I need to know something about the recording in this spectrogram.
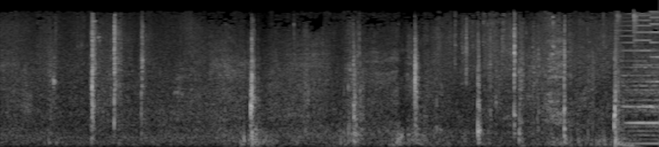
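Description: Scattered knocks and clicks over a low rumble, from things being handled and moved in and around a car with its rear door open.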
